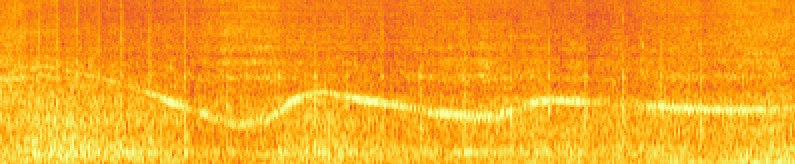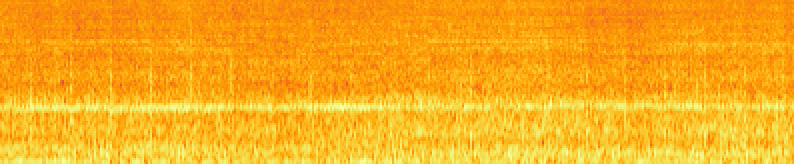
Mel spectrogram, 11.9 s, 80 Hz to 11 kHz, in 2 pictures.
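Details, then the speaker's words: BMW E36 AC Schnitzer convertible that began overheating, started and revved: a high squeal wavering on the blip, then a steady shriek at idle; the belt looks worn, and the serpentine belt is suspected of coming apart and slipping. "oh wait just something to do with the belt the belt looks free used Oh is there a strip on the belt somewhere looks like she got lucky we're thinking it's the SIRT belts coming apart"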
